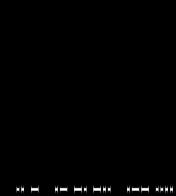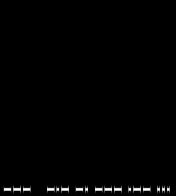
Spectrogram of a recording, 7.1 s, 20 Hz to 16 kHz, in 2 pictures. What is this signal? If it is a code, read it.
Morse code, heard as a keyed tone, about 25 wpm, 600 Hz. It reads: IT AND WHO KNOWS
